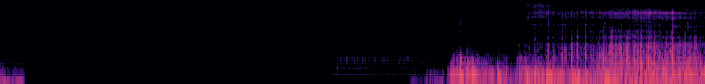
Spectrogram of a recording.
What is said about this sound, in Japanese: ゴリゴリという音が、きっと耳に心地いいことでしょう。さっきはこの音、大好きでございます。今日はいつもより厚めのコルクコースターですので、初めて聞く音。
